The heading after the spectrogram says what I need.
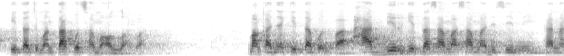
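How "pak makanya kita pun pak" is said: normal talking voice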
